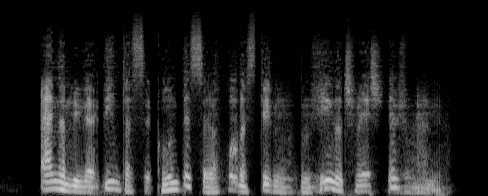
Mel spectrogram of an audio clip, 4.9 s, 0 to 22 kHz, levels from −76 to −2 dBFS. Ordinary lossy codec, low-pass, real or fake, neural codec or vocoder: none; 19.8 kHz; fake; codec, 44.1 kHz, 0.9 kbps, DAC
